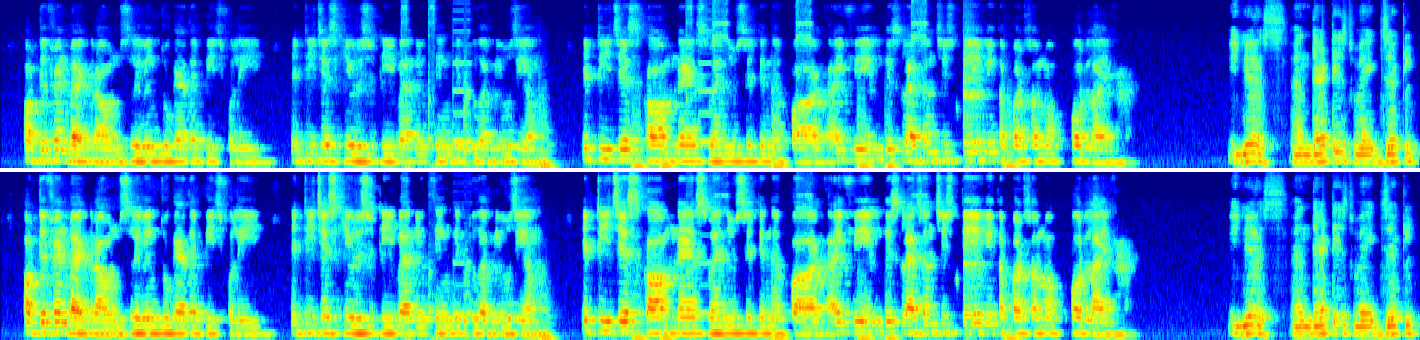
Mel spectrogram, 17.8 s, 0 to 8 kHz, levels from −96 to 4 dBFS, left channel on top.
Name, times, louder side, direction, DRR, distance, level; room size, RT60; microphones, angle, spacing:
voice 1, 0.3-3.4 3.6-6.9 7.3-14.2, right 2 dB, 70° right, 0.5 m, -26 dB
sound 1, 5.0-5.1 5.3-5.9 6.7-6.9 7.9-9.1 9.6-10.1 10.7-11.6 12.0-12.7, left 1 dB, 70° left, 0.6 m, -34 dB
voice 2, 15.4-17.6, equal, 35° left, 0.8 m, -24 dB
4.6 x 2.1 x 2.3 m
head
